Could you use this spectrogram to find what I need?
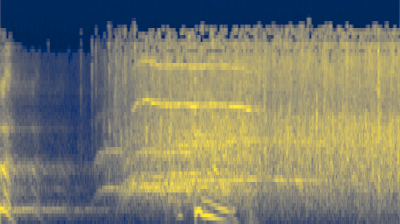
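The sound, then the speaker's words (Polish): Audience applause at a music awards gala rises after a brief musical ending and continues as dense, steady clapping, with a short voice heard over it. “Wielkie brawa.”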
